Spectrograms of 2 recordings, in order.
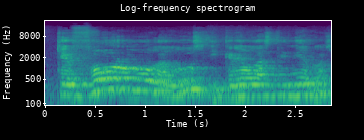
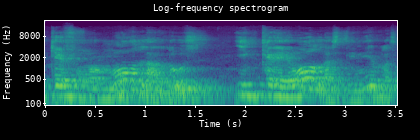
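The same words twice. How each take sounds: First: "formo" y "creo" acentuados en la primera sílaba, lento y claro; presente sin acento. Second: "formó" y "creó" con el acento en la última sílaba, lento; contraste: "formó" como for-MÓ y "creó" como cre-Ó; pretérito con acento. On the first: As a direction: lee "Que formo la luz y creo las tinieblas" en presente, marcando FOR y CRE. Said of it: "no me he comido los acentos". (pronuncia "formo" como FOR-mo y "creo" como CRE-o, despacio) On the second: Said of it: "No dice". (lee despacio cargando la sílaba final de "formó" y "creó") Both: Shown as a demonstration.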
